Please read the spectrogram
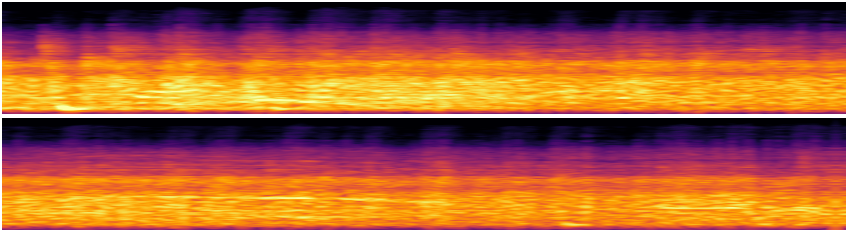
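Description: Live audience applauding, with voices calling out over the clapping, the noise easing off slightly toward the end.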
